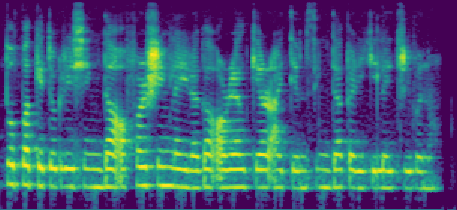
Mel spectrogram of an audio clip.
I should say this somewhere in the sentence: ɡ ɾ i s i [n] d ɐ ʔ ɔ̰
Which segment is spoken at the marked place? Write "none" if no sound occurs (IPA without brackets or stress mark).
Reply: ŋ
